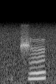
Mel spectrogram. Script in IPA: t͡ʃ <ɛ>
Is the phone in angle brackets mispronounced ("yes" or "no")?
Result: yes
